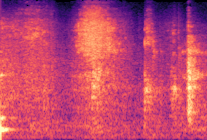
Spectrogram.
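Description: Cardboard shipping box being opened by hand: a soft rustle of the cardboard flaps and packing around the middle, then two light taps in the second half.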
